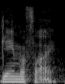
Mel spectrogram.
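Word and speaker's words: Gamefy: i think it's gamify it's like g-a-m-e-f-y and i think it's supposed to be pronounced gamify but when it when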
